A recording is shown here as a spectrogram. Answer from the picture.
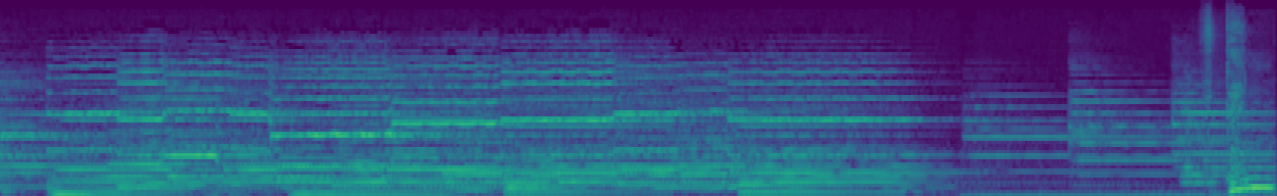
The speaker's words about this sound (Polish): Słońce stoczyło swą wielką kulę aż na krawędź świata i zaraz zaczęły dzwony bić.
